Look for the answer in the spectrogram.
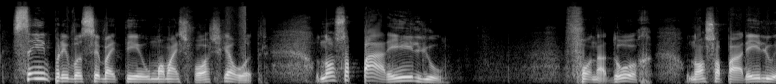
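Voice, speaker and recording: A man's voice: fairly high pitch, dry recording, studio quality. A man with a Brazilian accent teaching a class, emphatic, repeating key words and quizzing his students. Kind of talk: classroom lecture.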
